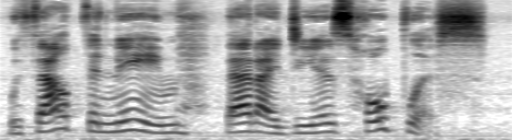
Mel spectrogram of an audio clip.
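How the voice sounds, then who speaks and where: A woman voicing a wise male rat leader in a children's storybook, formal, measured and grave. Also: a little high, a bit bright, a little hiss or hum, voice pushed up, close to an everyday voice. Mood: questioning.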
